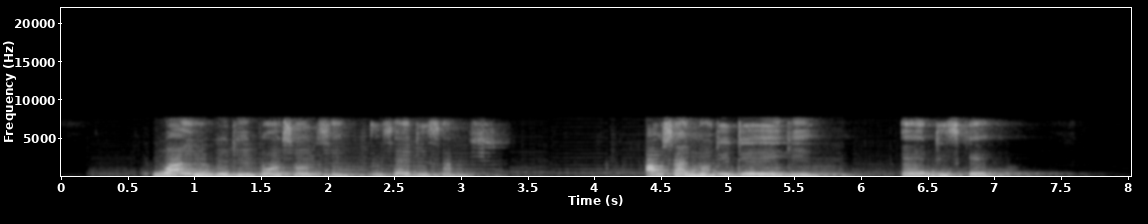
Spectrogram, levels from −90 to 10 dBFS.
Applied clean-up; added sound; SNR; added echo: neural separator model SepFormer DNS4.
